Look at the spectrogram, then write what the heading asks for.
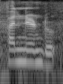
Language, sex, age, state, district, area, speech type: Telugu, female, 45-60, Andhra Pradesh, Alluri Sitarama Raju, rural, spontaneous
